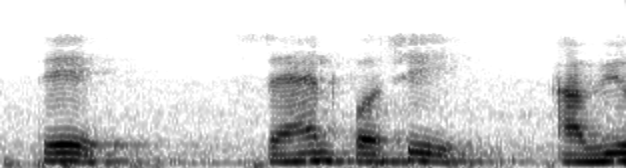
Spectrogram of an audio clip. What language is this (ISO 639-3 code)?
guj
